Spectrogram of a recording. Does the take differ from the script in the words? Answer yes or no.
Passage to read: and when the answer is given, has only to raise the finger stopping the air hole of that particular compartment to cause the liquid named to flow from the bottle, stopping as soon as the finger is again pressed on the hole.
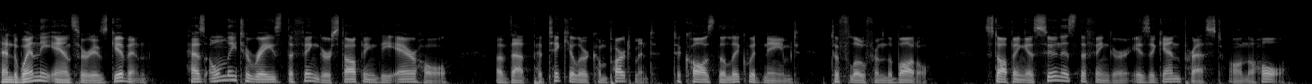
no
